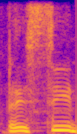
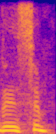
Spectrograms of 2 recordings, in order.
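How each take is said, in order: First: The p is silent, ending in a long ee-t. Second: The p is pronounced before the final t. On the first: The speaker calls it right. "रिसीट बोला जाता है" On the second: The speaker calls it wrong. "इसको रिसिप्ट नहीं"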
